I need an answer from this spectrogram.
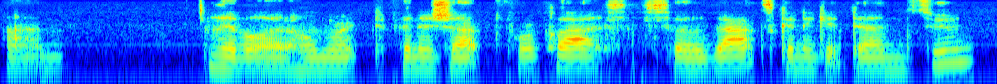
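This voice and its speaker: A young woman records a casual, unscripted vlog. Her voice is giving out from a sore throat, hoarse and breathy with a creaky rasp. The tone is soft and mellow, and she talks in a relaxed, halting way. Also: lowish voice, poor audio. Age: young adult. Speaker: vlogger. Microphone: webcam microphone.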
